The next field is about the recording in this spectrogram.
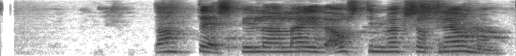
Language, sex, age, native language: Icelandic, female, 50-59, Icelandic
